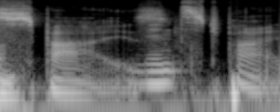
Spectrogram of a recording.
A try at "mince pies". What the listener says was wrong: Not minced. Mince.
